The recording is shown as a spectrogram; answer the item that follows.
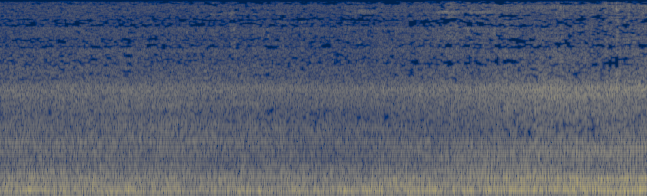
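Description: Engine of an approaching intercity bus running over steady street traffic noise, growing gradually louder as it nears.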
